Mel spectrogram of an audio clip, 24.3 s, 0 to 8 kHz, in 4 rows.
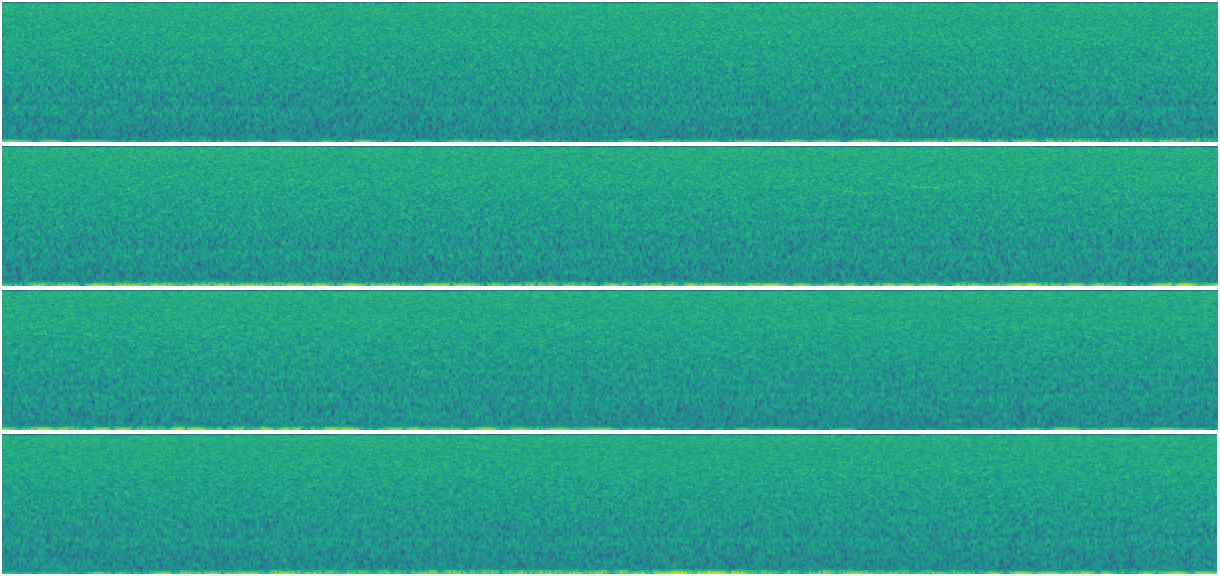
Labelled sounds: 10.2	10.5	humpback whale, 2.7 to 3.1 kHz

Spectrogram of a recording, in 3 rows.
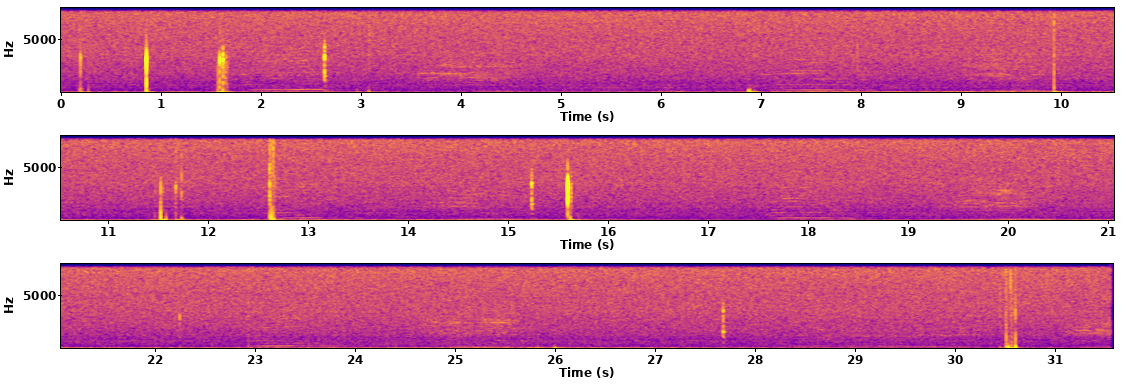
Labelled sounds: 3.7	4.0	humpback whale, 1.7 to 1.9 kHz
7.2	7.5	humpback whale, 1.8 to 1.9 kHz

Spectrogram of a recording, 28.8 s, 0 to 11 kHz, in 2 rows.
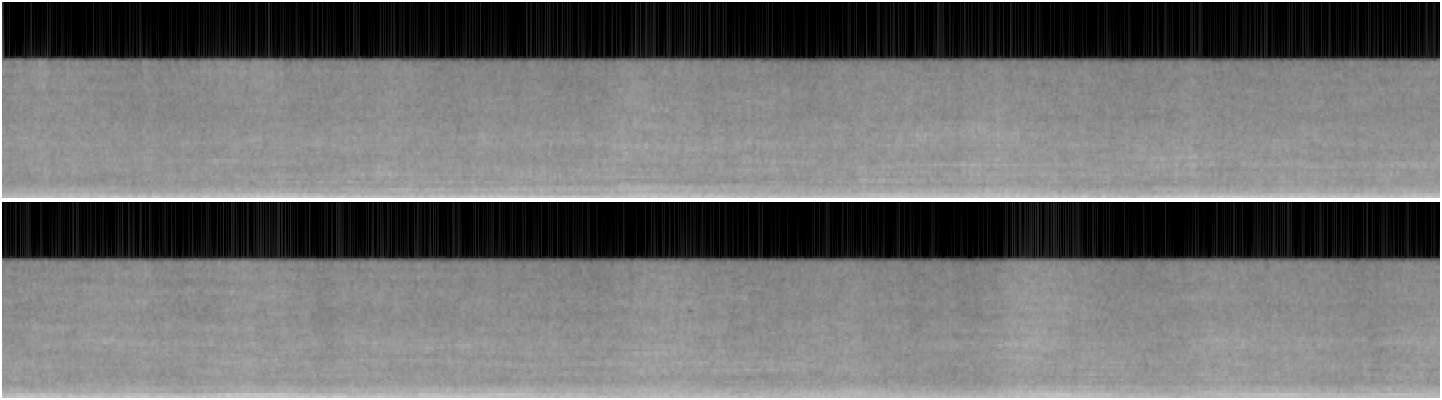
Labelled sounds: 21.8	22.1	vessel noise, 4.4 to 4.7 kHz

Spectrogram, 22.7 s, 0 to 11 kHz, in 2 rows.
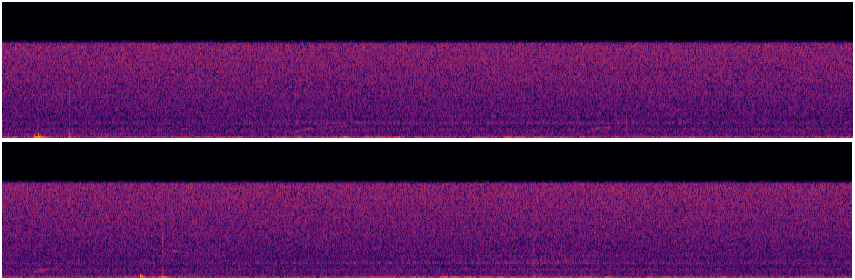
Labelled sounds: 4.4	4.7	killer whale, Bigg's (transient), 0.90 to 1.0 kHz
7.9	8.1	killer whale, Bigg's (transient), 0.80 to 0.93 kHz
13.5	13.8	killer whale, Bigg's (transient), 2.0 to 2.4 kHz
18.4	18.7	killer whale, Bigg's (transient), 1.4 to 1.5 kHz

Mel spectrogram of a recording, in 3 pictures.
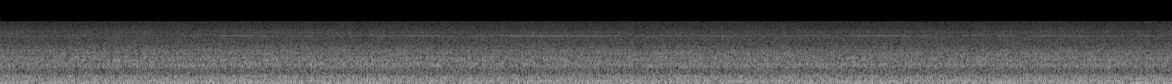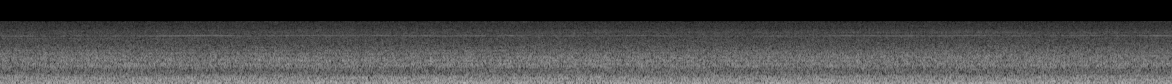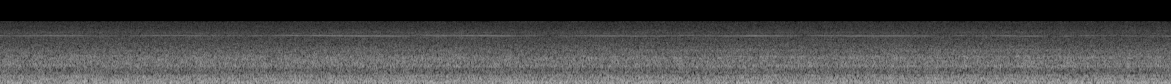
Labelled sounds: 4.0	4.3	vessel noise, 3.80 to 3.84 kHz
5.2	5.6	vessel noise, 3.7 to 3.8 kHz
8.7	9.1	vessel noise, 3.80 to 3.84 kHz
24.8	25.3	vessel noise, 3.80 to 3.84 kHz
26.7	27.5	vessel noise, 3.7 to 3.8 kHz

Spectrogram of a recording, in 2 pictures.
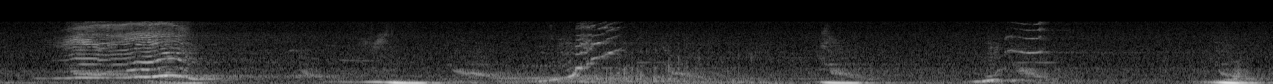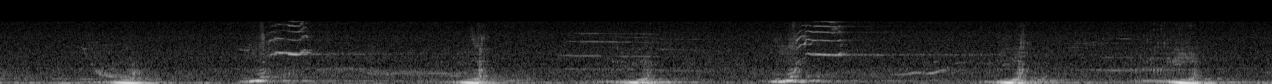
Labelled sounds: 0.5	2.5	humpback whale, 0.90 to 7.2 kHz
5.7	6.3	humpback whale, 1.1 to 6.6 kHz
10.0	10.6	humpback whale, 1.5 to 7.4 kHz
15.4	15.9	humpback whale, 1.4 to 6.8 kHz
18.3	19.6	humpback whale, 1.3 to 4.4 kHz
20.5	21.3	humpback whale, 1.4 to 7.7 kHz
23.5	23.8	humpback whale, 2.3 to 2.6 kHz

